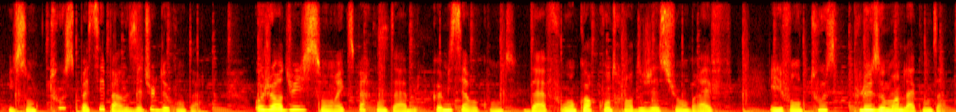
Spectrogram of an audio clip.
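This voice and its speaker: A woman hosting a podcast, reading a lively intro and then chatting casually with her guest. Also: fairly high pitch. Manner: upbeat, chatty, uses fillers. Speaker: podcast host.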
